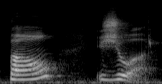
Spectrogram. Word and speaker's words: bonjour: would simply say bonjour it's two syllables bonjour so you would say bonjour which means me I I bonjour okay mattel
